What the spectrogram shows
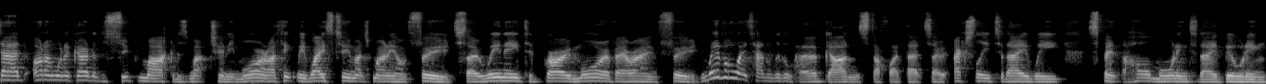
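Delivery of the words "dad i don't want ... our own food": normal talking voice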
